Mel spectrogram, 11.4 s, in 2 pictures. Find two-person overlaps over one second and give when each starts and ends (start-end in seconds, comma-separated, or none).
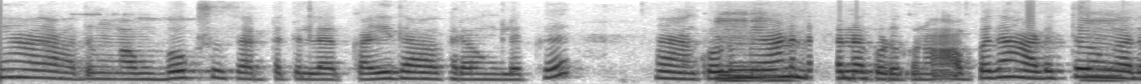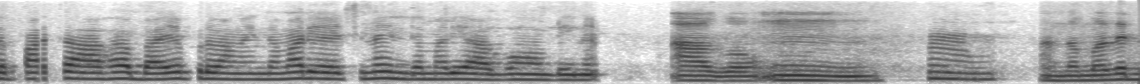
none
